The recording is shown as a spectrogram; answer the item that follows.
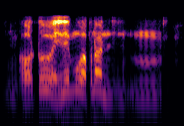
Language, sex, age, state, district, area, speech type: Assamese, male, 18-30, Assam, Kamrup Metropolitan, urban, conversation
